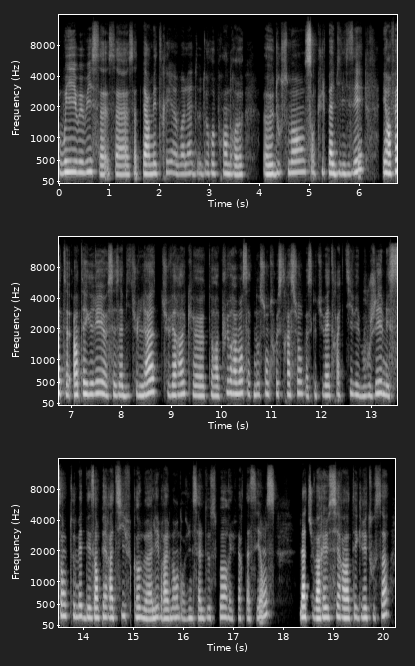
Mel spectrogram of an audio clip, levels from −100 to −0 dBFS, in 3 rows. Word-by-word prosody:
Oui, 245 +2 +4
oui 235 - 0
oui 245 +2 0
ça 200 -7 -3
ça 195 -1 -2
ça 195 - -7
te - - -20
permettrait 215 +2 0
voilà 205 +2 -7
de 215 +1 -12
de 205 +2 -12
reprendre, 210 -2 -2 0.4
heu, 205 - -1
heu, 205 - +3
doucement, 235 +3 -2
sans 250 -1 0
culpabiliser 225 +3 0 0.4
et 235 - +6
en 215 - +9
fait, 260 +1 +3
intégrer 240 +1 +4
ces 220 +1 -3
habitudes-là. 220 +5 +2
Tu 260 - -11
verras 225 +2 +2
que 220 -4 -1
tu 210 +3 -10
auras 205 -1 +1
plus 270 +7 -6
vraiment 255 0 +3
cette 250 -2 -8
notion 235 +2 -3
de 240 - -7
frustration, 245 +1 -4
parce 205 -3 -9
que 220 - -9
tu 215 +2 -14
vas 220 - +1
être 220 +2 -7
active 230 +2 -7
et 225 - -2
bouger, 215 +6 -1
mais 225 -3 0
sans 250 +4 +1
te 240 0 -5
mettre 235 -1 0
des 215 -1 0
impératifs 215 +2 +1
comme, 220 -2 +1
heu, - - +1
aller 195 +4 +1
vraiment 205 +1 0
dans 195 -3 -11
une 200 +2 -4
salle 200 0 -3
de 210 +1 -8
sport 215 +1 -2
et 190 - -8
faire 200 +2 -9
ta 205 -1 -5
séance. 245 +9 -3 0.5
Là, 225 0 +10
tu 225 0 -11
vas 200 - +8
réussir 215 +1 +1
à 205 - +7
intégrer 215 +1 0
tout 210 +1 -10
ça. 250 +7 0
220 Hz, 205 wpm, -24 LUFS, 205-240 Hz, 0.5 s, Là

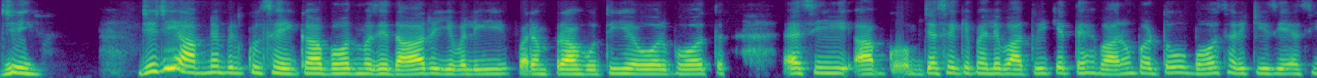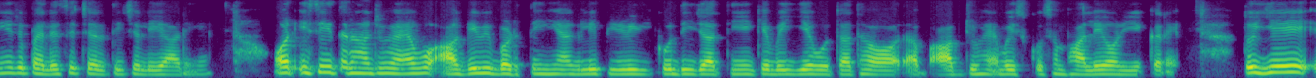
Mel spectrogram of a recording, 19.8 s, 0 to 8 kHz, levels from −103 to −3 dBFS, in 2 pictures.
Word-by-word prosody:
जी, 210 +5 +4 0.9
जी, 245 +6 +3
जी 385 +6 +9
आपने 230 - +5
बिल्कुल 215 0 -2
सही 200 -2 +2
कहा 190 +1 +6
बहुत 185 +1 +2
मज़ेदार 180 0 +4
ये 175 -2 +2
वाली 170 +1 -1
परंपरा 175 0 +4
होती 170 +3 -2
है 190 -1 +4
और 175 0 +3
बहुत 175 +1 -1 0.5
ऐसी 200 0 -1
आप 175 +1 +3
क 170 - -5
जैसे 200 +1 0
कि 210 - -3
पहले 190 -1 -1
बात 175 -1 +1
हुई 195 - 0
के 210 - 0
त्योहारों 195 -2 -1
पर 200 -2 -2
तो 215 +3 -1
बहुत 195 +3 -1
सारी 205 -5 -2
चीज़ें 190 -1 -1
ऐसी 180 +2 -6
हैं, 210 - -6
जो 205 - 0
पहले 175 -4 -2
से 190 +4 -6
चलती 170 -3 -6
चली 160 -2 -6
आ 155 -1 -2
रही - - -13
हैं 165 - -20 0.5
और 215 - +4
इसी 230 +2 -1
तरह 205 -3 -2
जो 200 +1 -4
है 185 -1 0
वो 200 +1 0 0.2
आगे 180 +3 +1
भी 205 0 0
बढ़ती 175 -1 -3
हैं 170 - -5
अगली 170 +1 -2
पीढ़ी 170 -1 -2
को 175 - -1
दी 170 0 -3
जाती 170 0 -2
है 165 - -7
कि 170 - -2
भई 165 0 -3
ये 170 - +1
होता 160 -1 -2
था 170 0 -4
और 150 -1 0
अब - - -4
आप 155 - -1
जो 170 - -3
है 175 - -6
इसको 165 - -8
संभालें 165 -2 -3
और 165 -1 -1
ये 150 0 -8
करें, - - -6 0.5
तो - - +6
ये 235 +3 +5
180 Hz, 225 wpm, -20 LUFS, 170-200 Hz, 0.9 s, जी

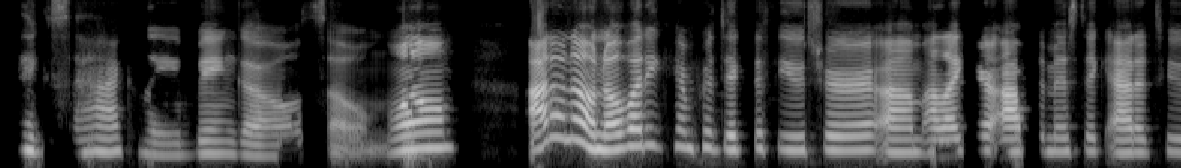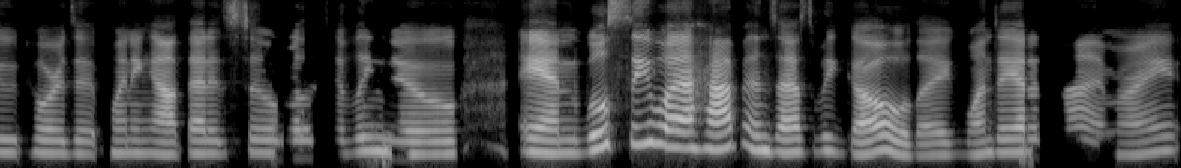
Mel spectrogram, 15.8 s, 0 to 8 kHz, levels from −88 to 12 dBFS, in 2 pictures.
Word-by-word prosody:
Exactly, 195 -5 -7
bingo, 170 -4 -4 0.2
so, - - -12
well, 240 +5 +5 0.5
I - - +10
don't 420 -1 0
know. 360 -8 +8
Nobody 275 +6 +5
can 265 -1 -8
predict 225 -3 -6
the 245 - -7
future. 220 -1 -2
Um, 195 -1 +1
I 195 - +1
like 200 +1 +2
your 220 - +1
optimistic 205 +1 0
attitude 195 0 -2
towards 185 -1 -8
it, 180 -2 -12
pointing 185 -1 -10
out 175 -1 0
that 185 -1 -3
it's 180 0 -12
still 190 0 -11
relatively 185 +2 -12
new, 180 -2 -6 0.4
and 190 -1 +3
we'll 235 +6 +1
see 310 +2 -1
what 265 -5 +4
happens 235 -2 +2
as 200 +1 -1
we 215 +1 -11
go, 185 0 -1
like, 165 +1 -9
one 175 +2 -9
day 195 0 -3
at 195 - +1
a 200 - -11
time, 195 -4 -11
right? 195 +6 -9
200 Hz, 160 wpm, -21 LUFS, 185-220 Hz, 0.5 s, I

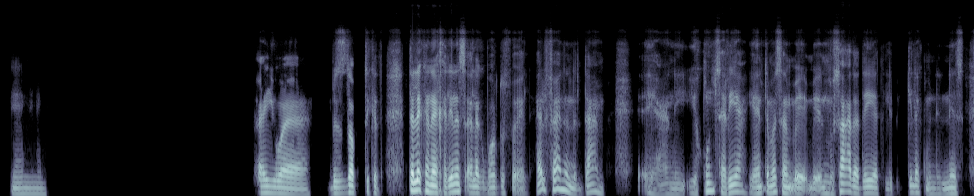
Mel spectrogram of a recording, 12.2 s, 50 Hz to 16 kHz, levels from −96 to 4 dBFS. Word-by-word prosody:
إمم. 100 -1 -9 2.7
أيوه، 105 -5 +2 0.2
بالضبط 115 +3 +1
كده، - - -5
ده - - -13 0.2
اللي 170 +2 +11
كان 150 -5 +3
هيخليني 125 +3 +6
أسألك 120 -5 +1
برضه 110 +2 -5
سؤال، - - -7
هل - - +1
فعلًا 175 - 0
الدعم 125 +6 -6 0.5
يعني 95 0 -11
يكون 115 +8 -3
سريع؟ 130 0 0
يعني 110 -1 -2
أنت 115 - -3
مثلًا 125 -2 +1
م - - -2 0.2
م - - -6
المساعدة 120 +5 0
ديَّة 110 0 -1
اللي 95 - -13
بتيجي 125 +5 -8
لك 115 - -11
من 100 +2 -9
الناس، 100 +2 -5
110 Hz, 145 wpm, -24 LUFS, 100-125 Hz, 2.7 s, اللي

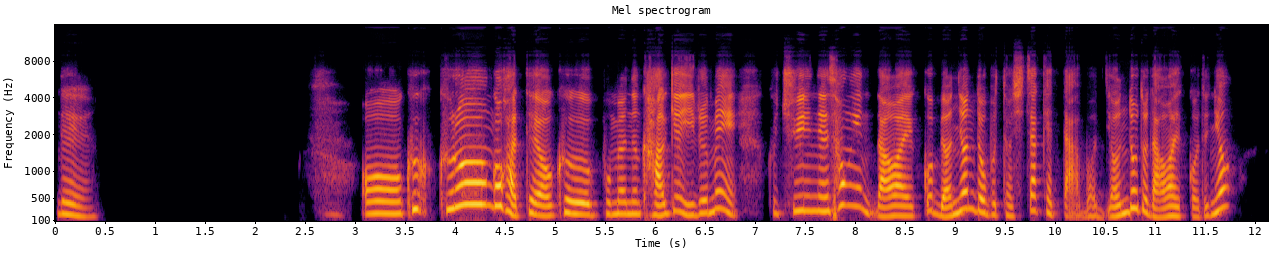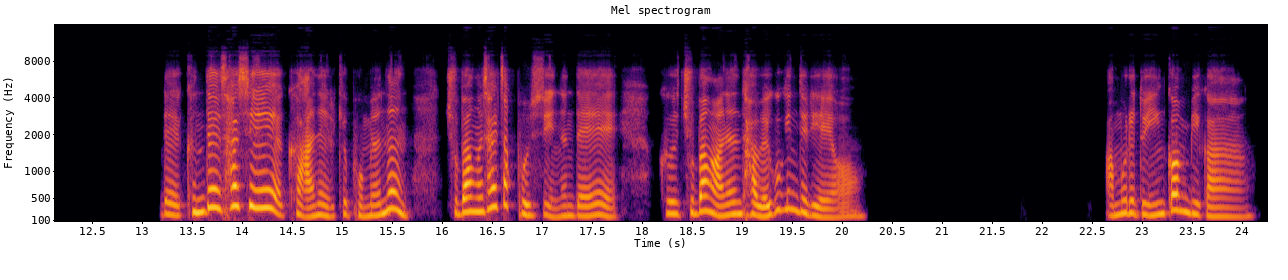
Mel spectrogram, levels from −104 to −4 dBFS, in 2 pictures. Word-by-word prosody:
네. 180 -7 -4 2.6
어 220 0 +3
그 300 +1 0
그런 385 +4 +7
것 365 - +8
같아요. 185 - +2
그 210 -3 +2
보면은 215 0 -2
가게 215 +5 +1
이름에 230 +4 -1 0.3
그 225 - -14
주인의 270 +3 0
성이 370 +2 -1
나와 180 -1 +4
있고 180 0 -5
"몇 175 -4 0
년도부터 235 - 0
시작했다." 230 +1 -4
뭐 175 - -11
연도도 235 - 0
나와 160 +3 +1
있거든요. 175 - -3 1.4
네. 200 -4 -4
근데 255 - +2
사실 335 - +3
그 - - -6
안에 170 +5 -1
이렇게 175 +4 -8
보면은 200 - -2 0.3
주방을 255 +3 +1
살짝 350 +4 0
볼 200 -3 -1
수 185 +2 -9
있는데 180 0 -4 0.4
그 220 -1 -4
주방 235 +4 +1
안에는 200 +4 0
다 220 -2 -1
외국인들이에요. 180 - -3 2.4
아무래도 210 +3 -3
인건비가. 190 - -2
215 Hz, 230 characters per minute, -22 LUFS, 180-265 Hz, 2.6 s, 것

